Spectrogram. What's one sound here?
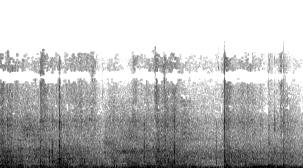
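Bare feet shuffle and thump on a padded mat.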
